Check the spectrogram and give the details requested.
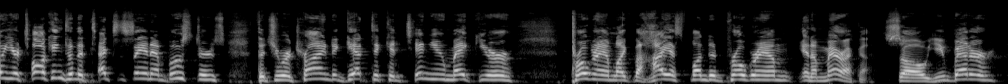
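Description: A man's voice: high voice, sharp tone. A man co-hosting a sports podcast, making his points emphatically in casual chat. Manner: emphatic, argumentative. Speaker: podcast co-host.

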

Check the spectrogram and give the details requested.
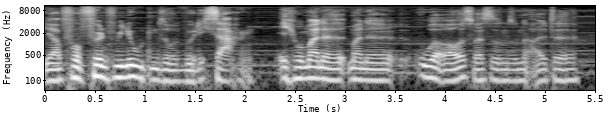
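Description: A man's voice: fairly low pitch, steady tone, normal speed, mellow, faint music behind, lightly acted. A man playing a cheeky, talkative seafarer with a casual, bantering manner in an improvised tabletop audio play. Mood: breezy, cheeky.

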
